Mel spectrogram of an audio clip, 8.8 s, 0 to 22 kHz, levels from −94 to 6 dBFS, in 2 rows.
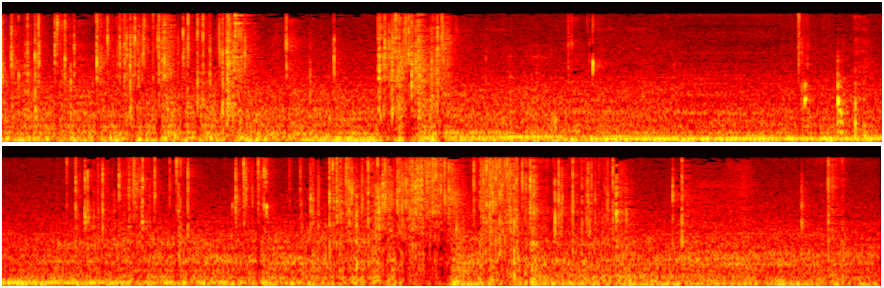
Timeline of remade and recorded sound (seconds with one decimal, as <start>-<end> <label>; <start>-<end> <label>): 0.0-3.4 recorded; 3.4-3.9 remade; 3.9-8.8 recorded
